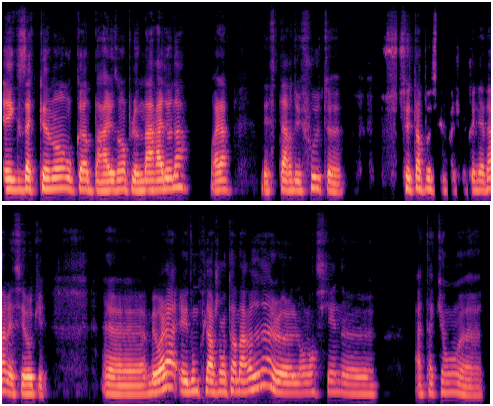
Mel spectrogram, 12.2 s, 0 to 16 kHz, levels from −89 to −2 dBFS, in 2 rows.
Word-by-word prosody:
Exactement 150 +2 +4
ou 150 - 0
comme 140 -1 +1
par 130 -1 0
exemple, 135 +1 +2
heu, - - +4
Maradona, 150 +5 +2 0.2
voilà, 140 +1 0 0.4
les 125 - -4
stars 135 +2 -1
du 130 -1 -1
foot, 160 +4 -4
heu, 115 -2 -2 0.5
c'est 155 -1 -3
impossible 145 -2 -2
que - - -18
tu - - -22
le - - -26
connais 135 0 -3
pas, 160 +2 +1
mais 140 -4 0
c'est 130 0 +1
OK. 125 0 +4 0.6
Heu 120 -1 -2
mais 140 - +3
voilà 220 +3 +6
et 155 - +4
donc 160 +1 -4
l'argentin 155 0 +1
Maradona, 200 +10 0
heu, 145 -5 +2
l'an 140 0 -5
l'ancienne, 150 +1 -9
heu, 125 -2 -6 0.5
attaquant, 140 +2 -7
heu, 110 -2 -6
140 Hz, 175 wpm, -22 LUFS, 130-155 Hz, 0.6 s, voilà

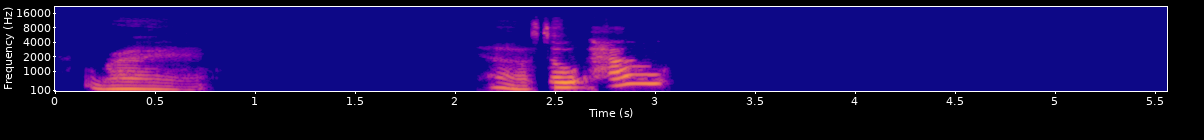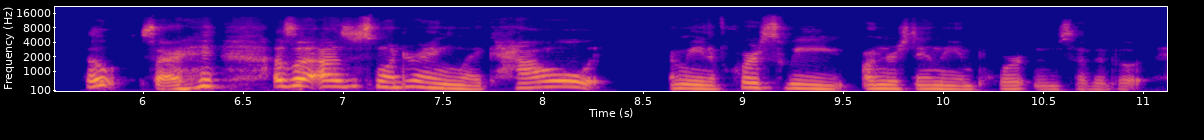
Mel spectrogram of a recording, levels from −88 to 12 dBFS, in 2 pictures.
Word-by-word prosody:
Right. 160 -5 -6 1.5
Yeah, 195 -9 -5
so 235 0 +3
how 415 +6 0 2.7
Oh, - - +3
sorry, - - +3
I 295 - +2 0.3
was 290 +1 +5
I 320 -4 +9
was 280 0 +3
just 295 -1 0
wondering, 245 -6 +1
like, 160 -3 -4
how 260 - +2 0.4
I - - -7
mean, 185 -3 +2
of 165 0 -9
course, 225 -2 -2
we 180 -5 -2
understand 175 -1 -1
the 165 - -2
importance 155 0 -11
of 145 - -16
it, 145 - -15
but 145 - -12
185 Hz, 135 wpm, -21 LUFS, 165-255 Hz, 2.7 s, I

